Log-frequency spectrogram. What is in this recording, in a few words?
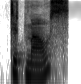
"titmouse", Indian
